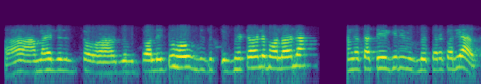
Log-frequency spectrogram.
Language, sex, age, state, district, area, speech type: Odia, female, 60+, Odisha, Jharsuguda, rural, conversation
